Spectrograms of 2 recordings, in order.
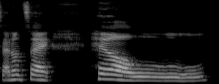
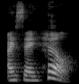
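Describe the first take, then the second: First: "hill" drawn out slowly as if the L doubled; wrong version. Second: Said in the usual way. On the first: Shown as a demonstration. Teacher showing the wrong doubled L. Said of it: "I don't say the L twice".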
